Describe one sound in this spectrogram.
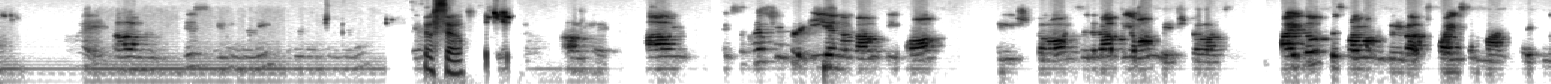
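An older woman speaks with animation over an online call.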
